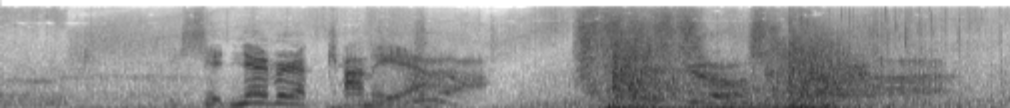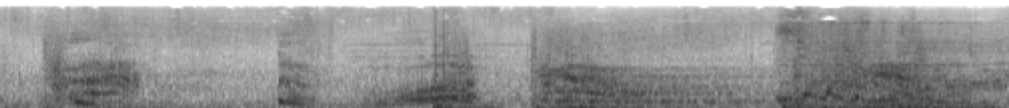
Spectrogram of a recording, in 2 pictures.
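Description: Magic spells whoosh and crackle loudly in a fight.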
